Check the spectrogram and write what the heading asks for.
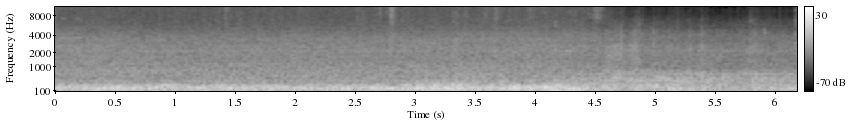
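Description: Steady low rumble inside a passenger carriage of the NSW XPT train running along the track, with a few faint light clicks.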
